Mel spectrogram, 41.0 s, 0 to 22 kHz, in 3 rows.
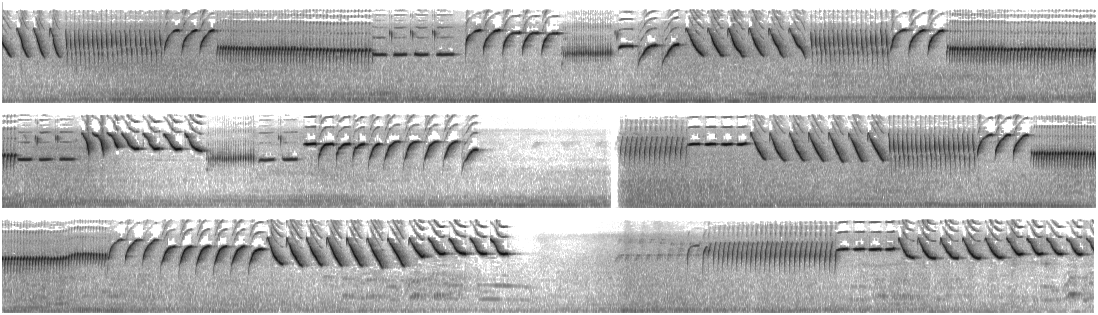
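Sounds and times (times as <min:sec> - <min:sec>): canary singing: 0:00.0 - 0:34.0, 0:34.9 - 0:41.0.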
